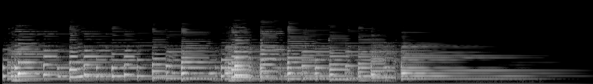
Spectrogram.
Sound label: ring tone, banjo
